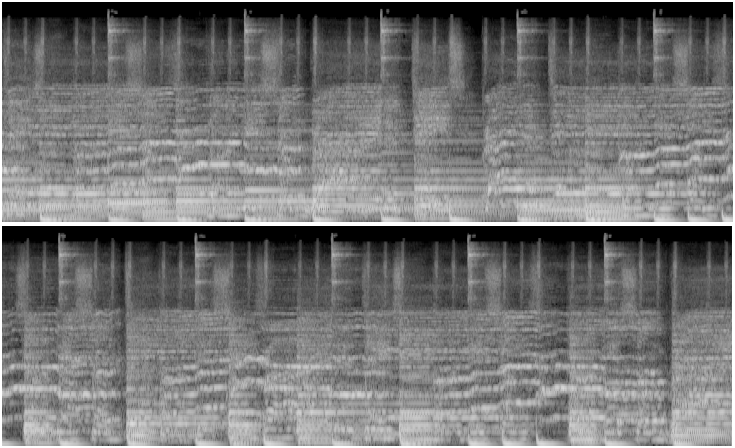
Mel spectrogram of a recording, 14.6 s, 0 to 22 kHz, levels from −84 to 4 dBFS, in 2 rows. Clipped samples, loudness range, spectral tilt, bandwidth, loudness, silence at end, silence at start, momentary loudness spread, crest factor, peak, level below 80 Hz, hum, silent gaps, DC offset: under 0.1%; 1 LU; -4.5 dB/octave; 19 kHz; -14 LUFS; 0 s; 0 s; 3 LU; 12 dB; 0 dBFS; -22 dBFS; none; none; under 0.1%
